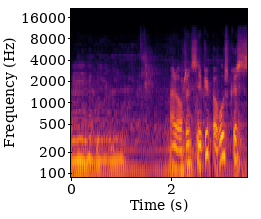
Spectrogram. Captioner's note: engine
